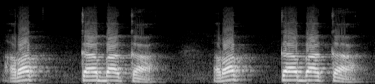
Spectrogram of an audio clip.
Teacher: बा ज़बर बा, रक्कबा, काफ ज़बर का, रक्कबका, रक्कबका। ये रा को मोटा करेंगे और काफ जो है मुशद्दद है, इसको 2 बार पढ़ेंगे।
